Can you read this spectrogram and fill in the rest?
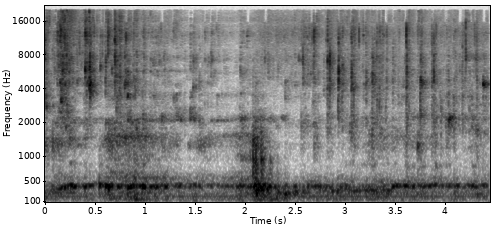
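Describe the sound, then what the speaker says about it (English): Hands are washed under a running tap in a sink during an evening skincare routine: a steady, quiet stream of water with light splashes and one brief louder splash partway through, and no one speaking. "I'm gonna wash my hands now"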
